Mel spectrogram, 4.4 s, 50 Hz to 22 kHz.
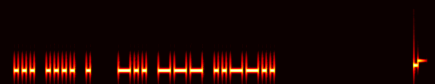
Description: Morse code, heard as a keyed tone, about 30 wpm, 700 Hz. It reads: SHE DO?
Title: Sentences from Top 800 Words 30wpm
